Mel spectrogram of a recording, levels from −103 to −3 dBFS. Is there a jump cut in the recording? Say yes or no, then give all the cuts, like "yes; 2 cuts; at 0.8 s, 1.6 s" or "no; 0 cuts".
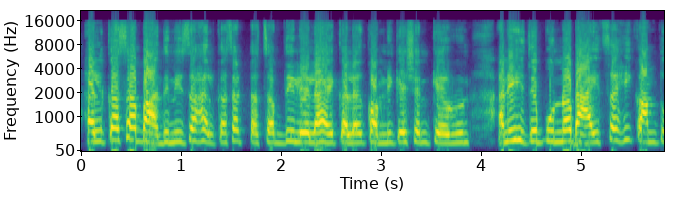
no; 0 cuts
